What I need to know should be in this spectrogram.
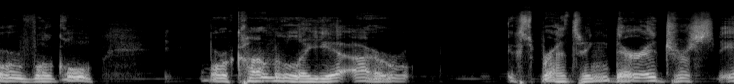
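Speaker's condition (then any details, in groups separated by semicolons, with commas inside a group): Spinocerebellar ataxia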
